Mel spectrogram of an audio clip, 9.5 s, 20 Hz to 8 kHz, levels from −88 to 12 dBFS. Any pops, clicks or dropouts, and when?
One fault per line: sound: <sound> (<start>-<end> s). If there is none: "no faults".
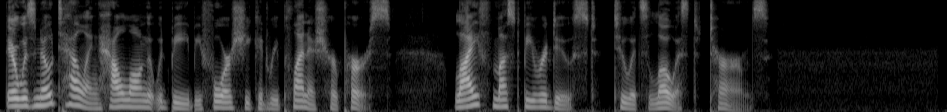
no faults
